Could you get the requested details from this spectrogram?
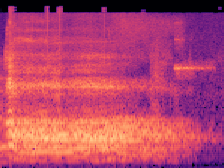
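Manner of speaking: breathless, unvoiced little gasp of a child playing along; child's mock gasp. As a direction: gasp like a child pretending to be shocked. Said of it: "the child plays along and goes".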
